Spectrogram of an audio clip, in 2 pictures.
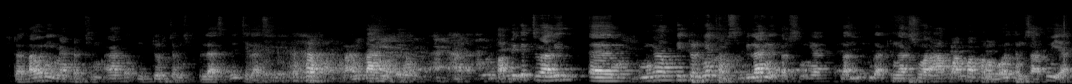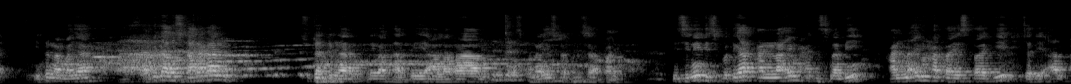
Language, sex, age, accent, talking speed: Indonesian, male, 30-49, native, 150 wpm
